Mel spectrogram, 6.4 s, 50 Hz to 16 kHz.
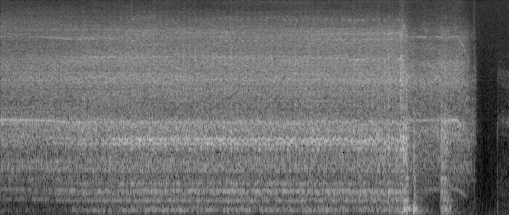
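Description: DeWalt 12V cordless drill in low gear (speed one), driving a one-inch spade bit through a wooden board under steady load with a continuous motor whine. About five seconds in, the sound changes as the bit finishes the hole, and the motor stops just before the end.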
